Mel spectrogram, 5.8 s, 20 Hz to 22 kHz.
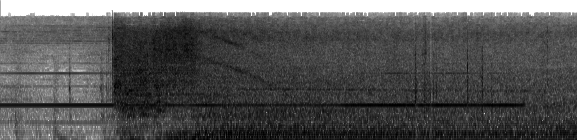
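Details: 1998 Chevy K2500 V8 after new intake manifold gaskets, restarted after reinstalling distributor to fix P1345 cam correlation code: starter whirs, engine catches and settles to a steady, even idle with no misses or knocks.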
